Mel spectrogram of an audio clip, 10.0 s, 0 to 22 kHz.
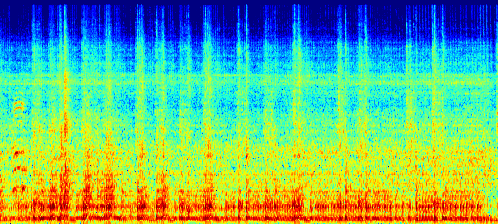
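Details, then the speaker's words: Neglected 1997 Suzuki DR350 single, which caught fire last time it ran, started after two kicks: off choke it chugs at a ragged idle with uneven beats and clatter; lean running, carburetor suspected clogged. "all right so when I take it off choke it runs really lean so probably carburator is a little bit clogged up"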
